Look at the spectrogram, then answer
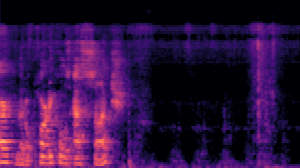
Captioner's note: drawing noises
